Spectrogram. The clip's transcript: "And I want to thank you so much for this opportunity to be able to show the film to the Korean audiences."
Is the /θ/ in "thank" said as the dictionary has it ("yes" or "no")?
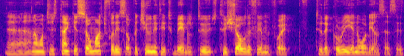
yes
